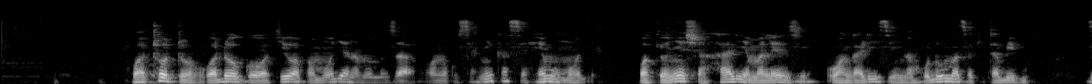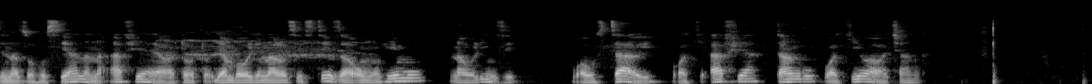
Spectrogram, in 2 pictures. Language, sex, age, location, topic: Swahili, male, 25-35, Dar es Salaam, health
